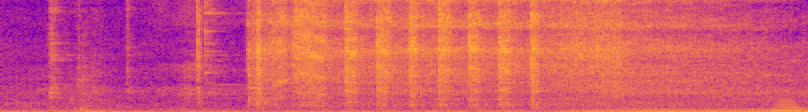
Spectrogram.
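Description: A car engine being cranked by its starter, a quick even chatter for about a second and a half, then catching about three seconds in and settling into a steady idle.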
